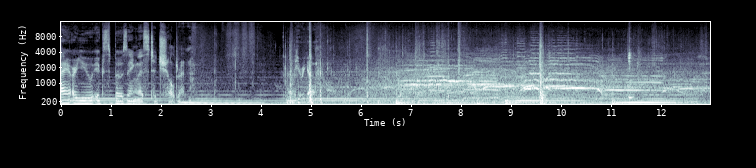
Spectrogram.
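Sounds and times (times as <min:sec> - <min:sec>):
speech: 0:00.0 - 0:03.1, 0:04.7 - 0:05.4
protesters yelling and chanting with bullhorns: 0:05.4 - 0:12.9.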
